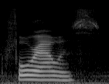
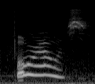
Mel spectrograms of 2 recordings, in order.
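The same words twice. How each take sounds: First: Said in the usual way. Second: High exasperated squeak. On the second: Real, not acted. Gamer squealing at finally finding a hatchet, exasperated. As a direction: leap way up on "Four hours", incredulous.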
